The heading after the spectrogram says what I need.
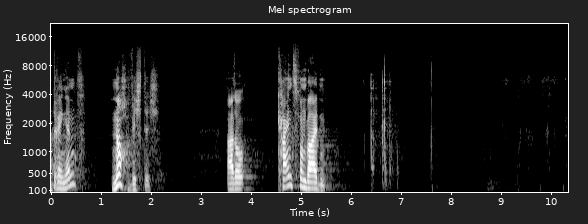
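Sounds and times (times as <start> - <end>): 
speech: 0.1 - 2.2, 3.5 - 5.6
soft faint scratching: 8.0 - 10.3
marker squeaking on a board: 9.0 - 10.3.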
